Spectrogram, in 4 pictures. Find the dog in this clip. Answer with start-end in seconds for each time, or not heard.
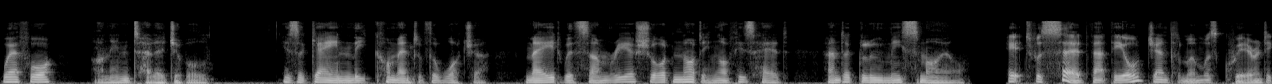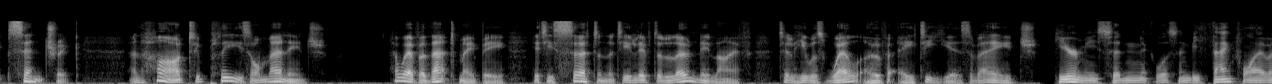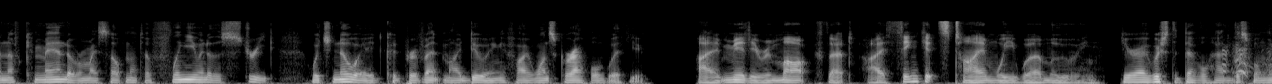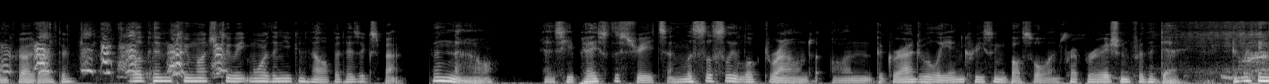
37.6-40.5.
